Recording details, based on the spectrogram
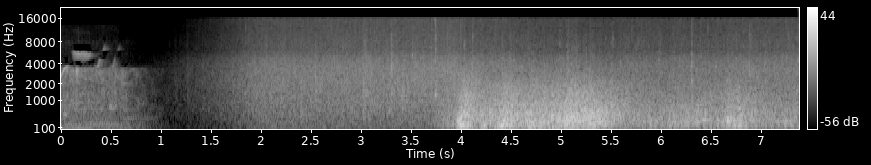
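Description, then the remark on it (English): A sharp thunderclap cracks loudly after a brief hush, then rolls and rumbles on for several seconds over the steady hiss of heavy rain, during a late-night thunder and lightning storm passing over a house in Redmond, in the US Northwest. “record that clap of thunder”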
